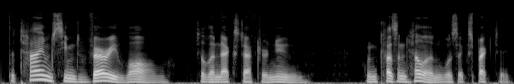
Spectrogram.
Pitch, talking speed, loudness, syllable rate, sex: 120 Hz, 165 wpm, -18 LUFS, 5.2 syllables/s, male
